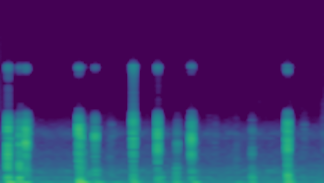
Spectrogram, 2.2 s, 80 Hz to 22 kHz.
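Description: Someone types on a computer keyboard while entering a list of items in Visual Studio 2013, producing irregular clusters of close, crisp key clicks with occasional heavier strokes, alone without talk.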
